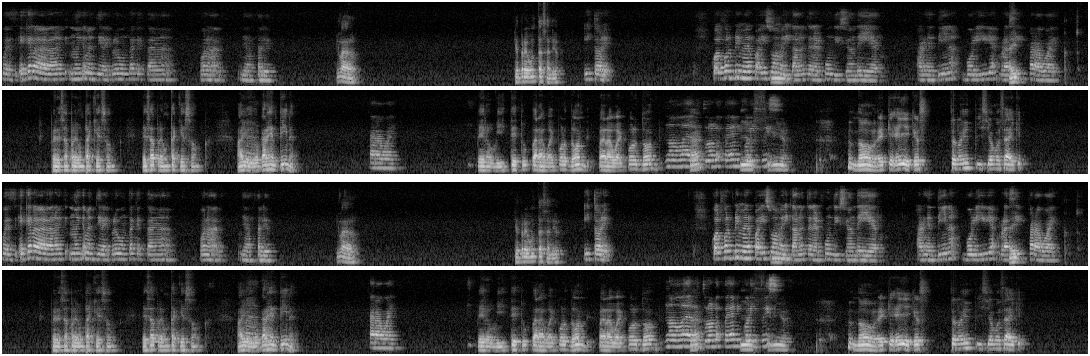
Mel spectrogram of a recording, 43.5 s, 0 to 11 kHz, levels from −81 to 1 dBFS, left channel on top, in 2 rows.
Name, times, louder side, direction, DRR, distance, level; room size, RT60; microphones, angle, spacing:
voice 1, 0.0-3.4 4.0-4.4 4.7-5.4 11.6-12.1 13.9-17.6 18.3-21.1 26.5-26.9 29.1-29.6 31.0-31.1 35.0-37.2, right 3 dB, 50° right, 3 dB, 2.5 m, -27 dB
voice 2, 6.7-7.1 10.3-11.1 15.4-15.8 20.1-20.3 22.7-24.0 24.5-25.7 26.4-27.6 31.2-34.9 35.5-35.7 36.5-36.7 37.0-37.5 38.2-38.3 38.6-40.2 40.7-42.1, left 1 dB, 25° left, 7 dB, 1.7 m, -21 dB
15.0 x 10.5 x 3.3 m, 0.28 s
head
